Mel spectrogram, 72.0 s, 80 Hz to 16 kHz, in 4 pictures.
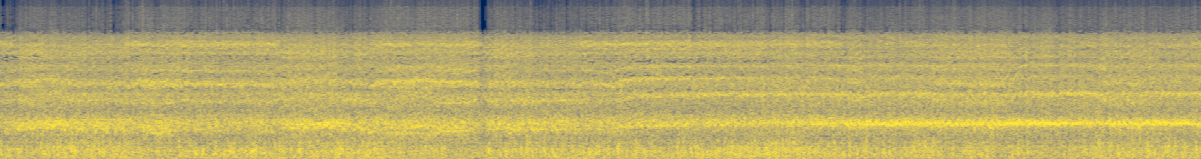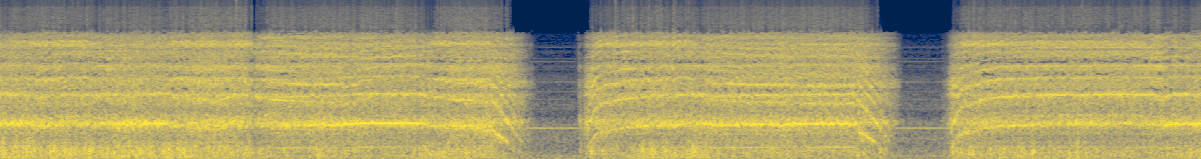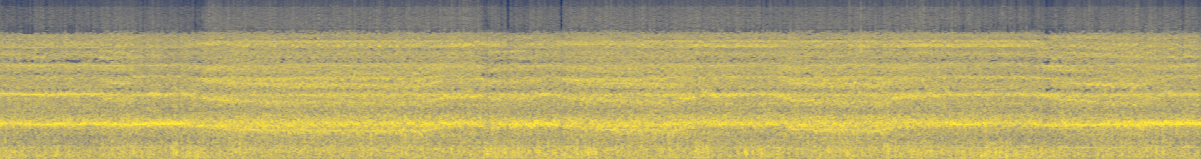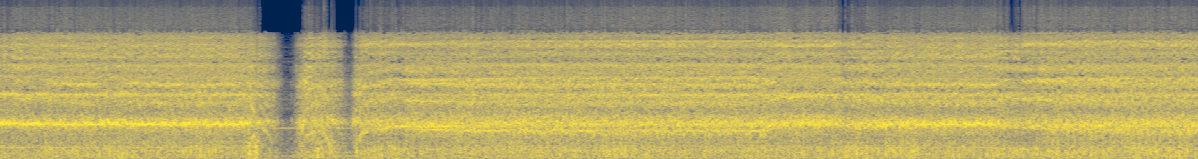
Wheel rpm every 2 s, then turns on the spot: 200, 200, 200, 200, 210, 230, 230, 220, 230, 220, 220, 220, 170, 110, 220, 90, 170, 230, 230, 220, 210, 220, 220, 230, 220, 230, 220, 220, 180, 80, 210, 210, 210, 220, 210, 210.
none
